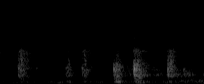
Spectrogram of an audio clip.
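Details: A woodpecker hammers on a tree behind an abandoned farmhouse at Evansburg park while moving up the trunk, giving single, dull taps, six in two seconds at an uneven pace, against a quiet background.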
